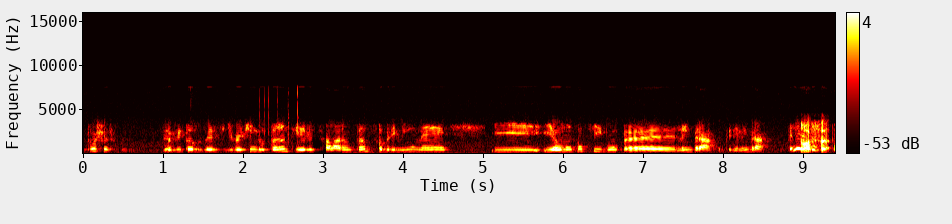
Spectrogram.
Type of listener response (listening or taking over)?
taking over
